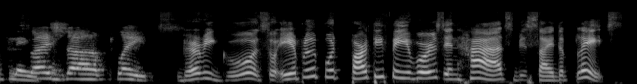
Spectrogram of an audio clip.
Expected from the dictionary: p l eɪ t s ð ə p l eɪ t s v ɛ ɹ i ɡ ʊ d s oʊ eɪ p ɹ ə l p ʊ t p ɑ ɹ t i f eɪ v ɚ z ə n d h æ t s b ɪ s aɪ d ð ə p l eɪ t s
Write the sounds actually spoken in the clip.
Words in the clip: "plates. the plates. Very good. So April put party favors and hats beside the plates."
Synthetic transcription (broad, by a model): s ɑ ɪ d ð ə p l eɪ t s v ɛ ɹ i ɡ ʊ d s oʊ eɪ p ɹ ə l p ʊ t p ɑ ɹ t i f eɪ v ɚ s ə n h æ t s b ɪ s aɪ d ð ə p l eɪ t s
